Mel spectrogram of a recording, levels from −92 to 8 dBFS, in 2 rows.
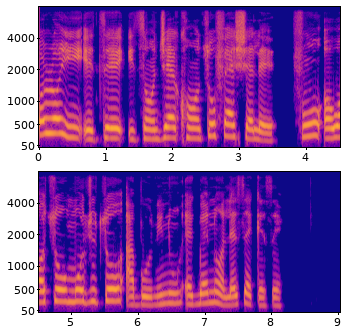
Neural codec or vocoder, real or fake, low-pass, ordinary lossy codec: none; real; 7.2 kHz; none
